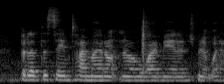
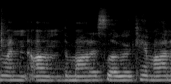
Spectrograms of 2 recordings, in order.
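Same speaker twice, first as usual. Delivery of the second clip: ordinary talk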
